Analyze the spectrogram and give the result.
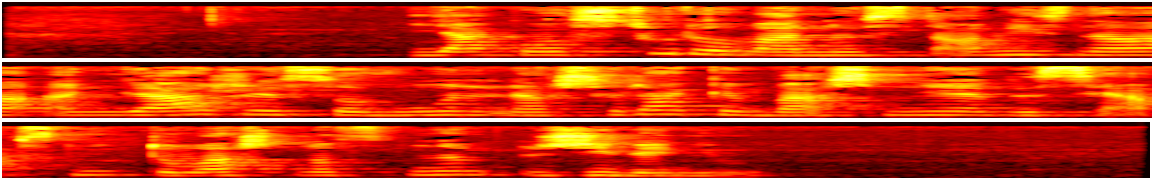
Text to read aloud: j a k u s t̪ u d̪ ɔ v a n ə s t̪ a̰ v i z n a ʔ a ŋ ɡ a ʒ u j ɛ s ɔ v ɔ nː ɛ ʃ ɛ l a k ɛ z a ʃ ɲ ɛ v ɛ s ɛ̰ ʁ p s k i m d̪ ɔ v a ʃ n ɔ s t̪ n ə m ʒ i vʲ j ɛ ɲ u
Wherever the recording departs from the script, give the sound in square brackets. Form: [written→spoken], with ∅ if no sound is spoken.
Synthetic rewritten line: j a k [u→ɔ] s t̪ u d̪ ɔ v a n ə s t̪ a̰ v i z n a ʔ a ŋ ɡ a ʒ u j ɛ s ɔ v [ɔ→u] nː [ɛ→a] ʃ ɛ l a k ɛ [z→v] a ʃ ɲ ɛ v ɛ s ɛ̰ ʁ p s k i m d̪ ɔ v a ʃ n ɔ s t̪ n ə m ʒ i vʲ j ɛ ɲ u

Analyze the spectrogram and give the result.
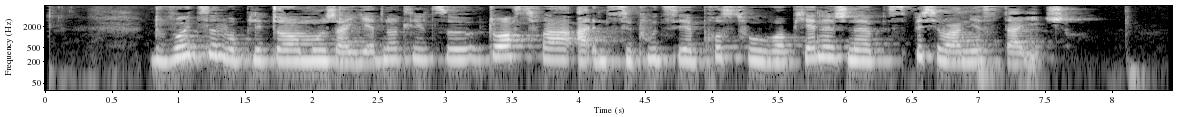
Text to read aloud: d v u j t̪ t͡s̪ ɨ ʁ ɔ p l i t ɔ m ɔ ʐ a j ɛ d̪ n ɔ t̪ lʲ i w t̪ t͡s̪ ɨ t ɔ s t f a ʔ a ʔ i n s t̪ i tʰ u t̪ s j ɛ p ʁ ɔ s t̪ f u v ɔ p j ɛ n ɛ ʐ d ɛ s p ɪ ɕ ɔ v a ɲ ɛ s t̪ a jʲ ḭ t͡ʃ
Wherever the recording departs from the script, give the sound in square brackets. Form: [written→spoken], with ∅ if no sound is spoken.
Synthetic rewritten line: d v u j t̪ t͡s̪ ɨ [ʁ→v] ɔ p l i t ɔ m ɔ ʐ a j ɛ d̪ n ɔ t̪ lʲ i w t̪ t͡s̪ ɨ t ɔ s t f a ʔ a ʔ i n s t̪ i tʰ u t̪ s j ɛ p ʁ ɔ s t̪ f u v ɔ p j ɛ n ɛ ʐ [d→n] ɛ s p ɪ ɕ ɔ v a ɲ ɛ s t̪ a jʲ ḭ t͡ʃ

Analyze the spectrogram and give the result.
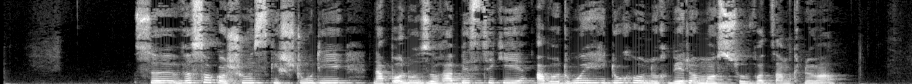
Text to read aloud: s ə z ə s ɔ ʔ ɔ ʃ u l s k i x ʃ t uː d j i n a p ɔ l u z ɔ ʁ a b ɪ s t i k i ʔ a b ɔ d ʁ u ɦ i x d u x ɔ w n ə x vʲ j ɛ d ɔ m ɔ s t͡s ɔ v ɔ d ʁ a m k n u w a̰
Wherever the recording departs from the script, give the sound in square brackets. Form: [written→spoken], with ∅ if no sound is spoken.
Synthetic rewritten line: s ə [z→v] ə s ɔ [ʔ→k] ɔ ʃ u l s k i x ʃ t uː d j i n a p ɔ l u z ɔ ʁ a b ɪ s t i k i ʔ a b ɔ d ʁ u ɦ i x d u x ɔ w n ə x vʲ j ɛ d ɔ m ɔ s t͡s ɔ v ɔ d [ʁ→z] a m k n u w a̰

